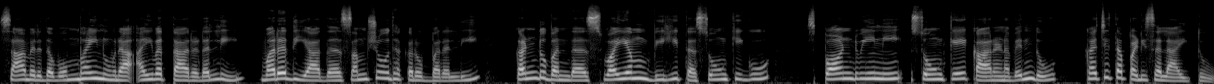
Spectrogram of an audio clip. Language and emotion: Kannada, neutral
